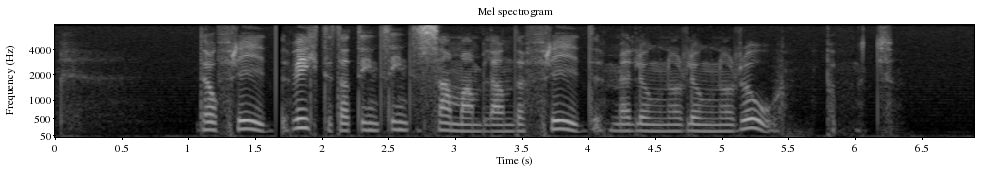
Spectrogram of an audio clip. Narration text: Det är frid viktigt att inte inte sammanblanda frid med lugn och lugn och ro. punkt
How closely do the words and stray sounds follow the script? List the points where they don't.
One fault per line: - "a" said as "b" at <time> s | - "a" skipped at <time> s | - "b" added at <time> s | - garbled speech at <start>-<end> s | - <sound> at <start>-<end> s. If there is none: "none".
- dropout at 1.7-1.7 s
- dropout at 5.8-6.0 s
